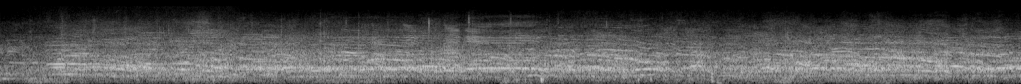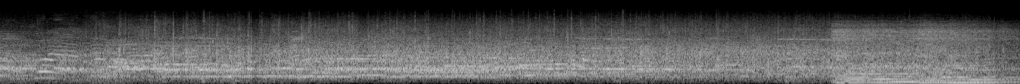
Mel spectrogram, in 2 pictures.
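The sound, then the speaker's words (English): A huge arena crowd of wrestling fans boos loudly and steadily as two wrestlers shake hands, a dense wall of jeering voices mixed with clapping and shouts that keeps going for the whole stretch before cutting off near the end. “Fans booing the good sportsmanship.”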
